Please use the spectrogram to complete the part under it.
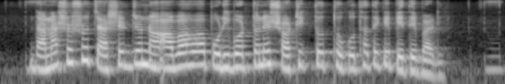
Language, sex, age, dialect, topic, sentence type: Bengali, female, 46-50, Standard Colloquial, agriculture, question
